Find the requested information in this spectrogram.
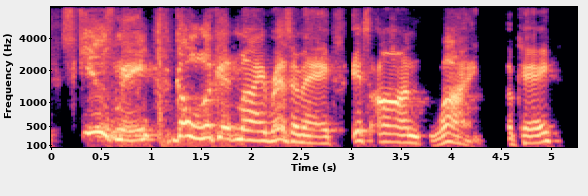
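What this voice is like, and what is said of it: Shouting, worked-up delivery. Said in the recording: “again, I'm screaming again ... I like to see you get worked up”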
